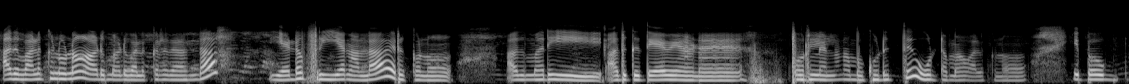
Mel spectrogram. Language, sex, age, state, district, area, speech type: Tamil, female, 18-30, Tamil Nadu, Kallakurichi, rural, spontaneous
